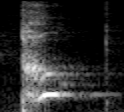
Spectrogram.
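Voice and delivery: high, loud popping noise; playful high pop sound; sound effect. Retold or imitated. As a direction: mimic the baby popping out. Imitates baby coming out.

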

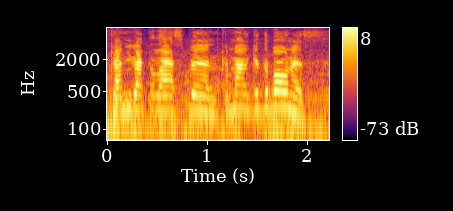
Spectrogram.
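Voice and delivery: ordinary delivery

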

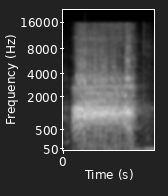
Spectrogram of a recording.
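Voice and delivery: startled scream. Real, not acted. Chased in game.

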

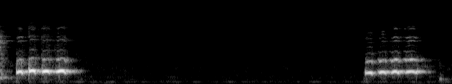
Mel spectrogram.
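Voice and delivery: high, bright boop noises; high boop sounds. Real, not acted. Tapping on shadow with high boop sound effects. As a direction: pop out little boops as you dab. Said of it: "sound effects".

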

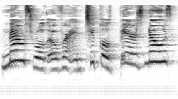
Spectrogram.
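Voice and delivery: gentle storybook narration; reading to children. Acted. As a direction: read it like storytime for kids. Reads picture book aloud.

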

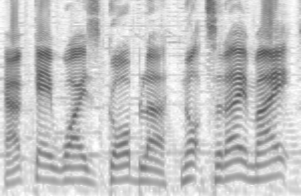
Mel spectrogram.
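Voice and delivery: slipping into a put-on Australian accent; mock Australian. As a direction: play a casual Aussie fending someone off. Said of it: "Sorry, I became Australian there".

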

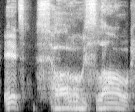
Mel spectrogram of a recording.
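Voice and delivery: very slow, stretched-out words; drawn out. Shown as a demonstration. Complaining to co-host about the film's pacing, drawn out. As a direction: drag each word right out.

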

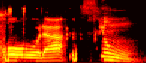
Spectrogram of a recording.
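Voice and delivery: "Oración" very slowly as o-ra-ción; slow dictation of "Oración", o, ra, ción; syllable by syllable. Shown as a demonstration. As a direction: stretch "Oración" into three beats, ción in one. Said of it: "Por ejemplo, en ción".

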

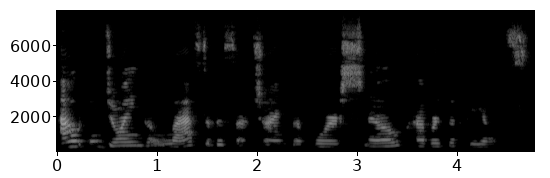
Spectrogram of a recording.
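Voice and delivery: ordinary delivery

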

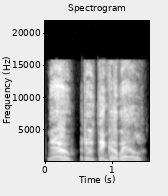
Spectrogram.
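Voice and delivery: sassy refusal in a tiny voice; defiant pixie. A narrator's reading. Pixie to Scott, refusing him in a high voice.

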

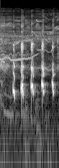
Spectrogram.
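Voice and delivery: squealing high laugh; high burst of laughter. Real, not acted. Laughing hard at his friend's story, squealing high.

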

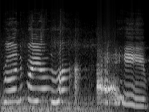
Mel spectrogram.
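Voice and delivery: high, loud, long drawn-out scream; panicked yell. Real, not acted. Player warning co-player of the monster, drawn-out panicked yell. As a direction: scream it, stretching the last word.

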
